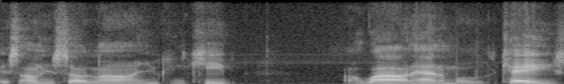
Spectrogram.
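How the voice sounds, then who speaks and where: A man with a plain, everyday voice, an American accent, medium pitch, fairly even intonation, and a quiet background. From Flint, Michigan. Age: 30s. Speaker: rapper. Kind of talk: interview. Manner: casual.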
